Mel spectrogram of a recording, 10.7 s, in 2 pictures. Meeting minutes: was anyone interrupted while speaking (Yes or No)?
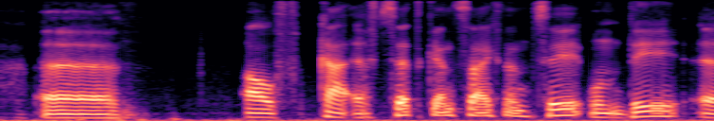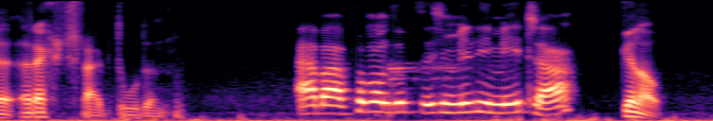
No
